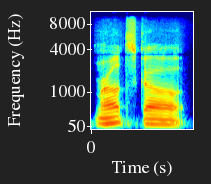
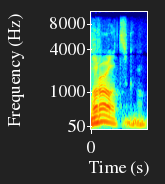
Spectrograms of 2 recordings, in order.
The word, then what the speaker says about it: Morozko: Yeah, so Morozko, which is the way I pronounce it. I haven't really heard very many Russians, native. write in and tell us. Yeah. Morozko. Sounds right. Yeah. I try to say it with a Russian accent.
